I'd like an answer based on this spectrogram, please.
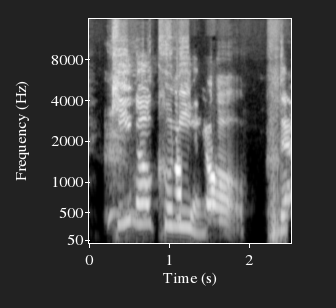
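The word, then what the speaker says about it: Kinokuniya: Y'all videotape Kino Kuniki. Kino Kuniki. How you say it? Kino Kuniki? Kuniya. Kino Kuniya.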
